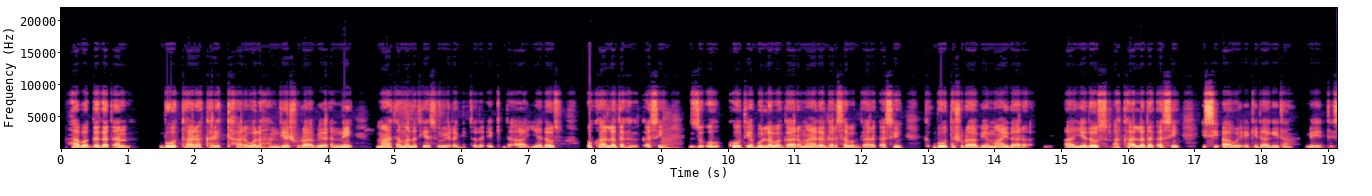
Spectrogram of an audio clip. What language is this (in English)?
Wolaytta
